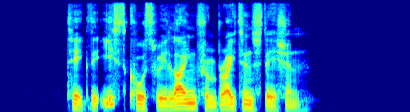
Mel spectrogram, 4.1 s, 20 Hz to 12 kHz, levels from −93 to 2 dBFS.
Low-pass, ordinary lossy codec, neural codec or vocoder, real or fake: 10.8 kHz; none; vocoder, 44.1 kHz, 128 mel bands, Pupu-Vocoder; fake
